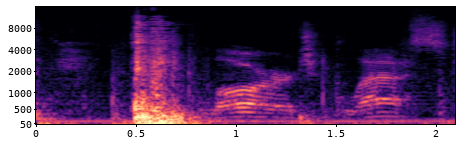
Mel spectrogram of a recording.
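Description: A single sharp thump about half a second in, followed by a man's wordless vocal sound effects.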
